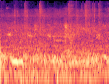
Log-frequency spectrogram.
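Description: A male pigeon coos softly among a flock, low rolling calls repeating over steady background murmur; faint chirps from other birds mix in.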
